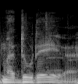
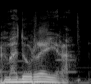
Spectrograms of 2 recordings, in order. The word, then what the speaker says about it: Madureira: Sustrak, votre version de la Rua Madureira, je l'ai mal prononcée, mais j'ai essayé. – Madureira. – Madureira.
